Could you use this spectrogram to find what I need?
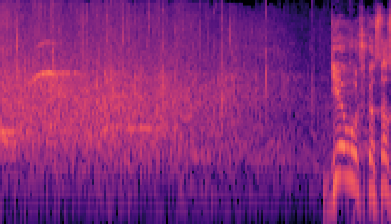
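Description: A large audience laughs.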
